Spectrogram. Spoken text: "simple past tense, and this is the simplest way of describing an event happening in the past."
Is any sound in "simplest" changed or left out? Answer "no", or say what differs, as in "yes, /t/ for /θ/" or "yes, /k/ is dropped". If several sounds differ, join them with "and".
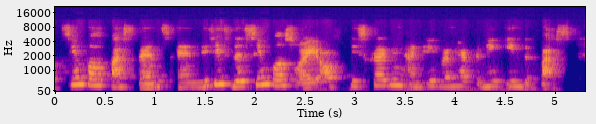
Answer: yes, /l/ is dropped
